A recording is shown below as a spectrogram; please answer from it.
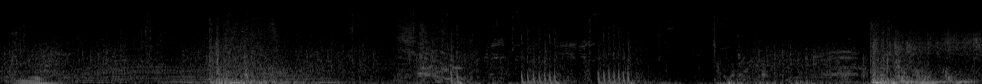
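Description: Video game firefight from Borderlands 3, with bursts of gunfire and booming shots in clustered volleys, loud and chaotic with brief gaps between.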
